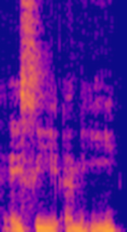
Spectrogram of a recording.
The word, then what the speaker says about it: Acme: Next Okay, up, we have Coyote versus, I might mispronounce this, Acme, ACME. Is that right? that is correct.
